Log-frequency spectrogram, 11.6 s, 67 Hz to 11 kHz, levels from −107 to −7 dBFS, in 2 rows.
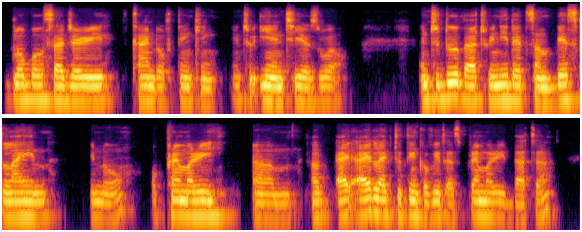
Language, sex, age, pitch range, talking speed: English, male, 30-49, 115-130 Hz, 165 wpm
